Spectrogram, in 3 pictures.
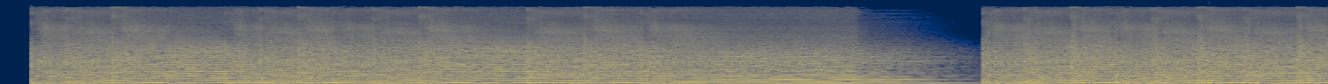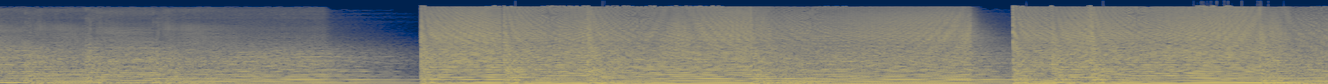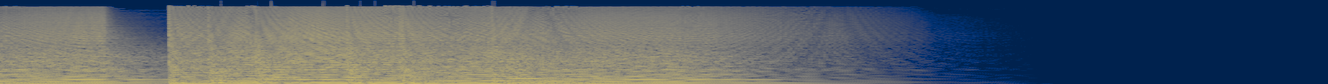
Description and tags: Wild Electronic West
Electronic sound and brass sounds like in old western movies.
Hello, I'm from Russia. I created this sound and want to share it with the audience, maybe you will need it, Enjoy.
